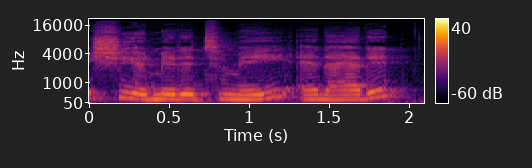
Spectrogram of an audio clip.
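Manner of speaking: ordinary delivery, nothing marked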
